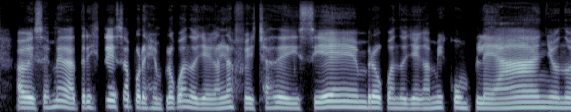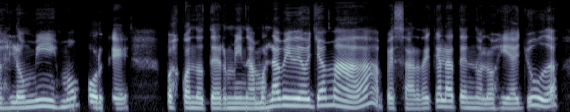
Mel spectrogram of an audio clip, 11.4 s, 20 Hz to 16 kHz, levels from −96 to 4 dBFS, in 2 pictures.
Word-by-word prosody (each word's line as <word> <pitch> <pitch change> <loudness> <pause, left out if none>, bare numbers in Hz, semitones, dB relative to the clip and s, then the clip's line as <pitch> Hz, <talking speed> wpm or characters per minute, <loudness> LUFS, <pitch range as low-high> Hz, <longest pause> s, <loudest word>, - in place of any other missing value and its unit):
A - - +1
veces, 170 +1 +2
me 205 +1 -2
da 170 -4 +2
tristeza, 185 +6 0
por 180 -2 +1
ejemplo, 165 0 -3
cuando 185 -2 0
llegan 155 0 -2
las 185 0 -3
fechas 160 +1 -4
de 175 - +3
diciembre, 180 +3 +2
o, 170 - +2
cuando 160 -1 -4
llega 155 0 -2
mi 175 +2 -4
cumpleaños. 170 +2 +1
No 165 - -1
es 160 0 -7
lo 175 0 +2
mismo, 210 +3 -1
porque, 460 - +1 0.4
pues, - - -2
cuando 170 -2 -1
terminamos 165 0 -2
la 220 +2 +4
videollamada, 235 -4 +3
a - - -6
pesar 150 -2 -5
de 165 +1 -3
que 205 - -2
la 200 -1 +1
tecnología 160 -2 -3
ayuda, 210 +8 0
175 Hz, 185 wpm, -23 LUFS, 160-195 Hz, 0.4 s, la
